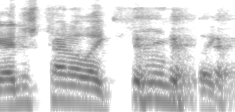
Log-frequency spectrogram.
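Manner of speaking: ordinary talk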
